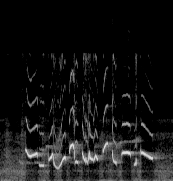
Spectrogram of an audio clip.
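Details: Oriental magpie-robin delivering a sweet, varied whistled song: swooping V-shaped notes, quick trills and level whistles strung together for about two and a half seconds.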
